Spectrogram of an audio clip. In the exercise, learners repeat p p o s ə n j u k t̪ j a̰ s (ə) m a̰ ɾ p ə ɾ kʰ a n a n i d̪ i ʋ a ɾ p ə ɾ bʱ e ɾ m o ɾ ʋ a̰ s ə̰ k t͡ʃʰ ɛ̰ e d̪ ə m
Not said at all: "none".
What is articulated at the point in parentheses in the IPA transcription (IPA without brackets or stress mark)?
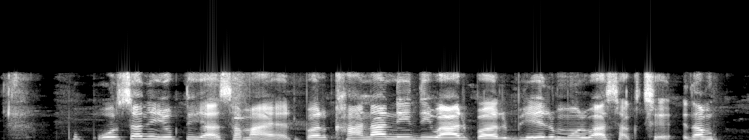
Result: ə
